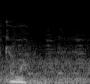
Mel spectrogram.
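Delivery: ordinary delivery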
